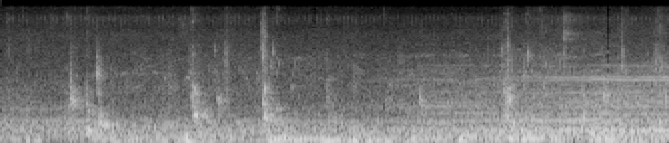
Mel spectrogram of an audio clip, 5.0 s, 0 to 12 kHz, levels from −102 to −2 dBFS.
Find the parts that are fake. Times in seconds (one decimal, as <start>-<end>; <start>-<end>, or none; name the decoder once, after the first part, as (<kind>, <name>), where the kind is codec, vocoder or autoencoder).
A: 1.0-1.9 (vocoder, BigVGAN v2); 3.0-3.8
